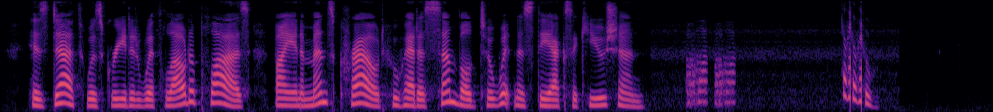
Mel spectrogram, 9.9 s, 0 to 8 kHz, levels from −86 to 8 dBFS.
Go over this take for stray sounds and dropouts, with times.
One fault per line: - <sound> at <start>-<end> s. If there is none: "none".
- laugh at 6.9-7.4 s
- chirp at 8.4-8.8 s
